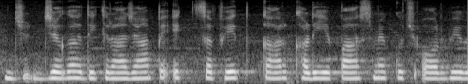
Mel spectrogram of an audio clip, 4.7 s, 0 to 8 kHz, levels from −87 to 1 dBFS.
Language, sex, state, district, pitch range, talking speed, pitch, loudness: Hindi, female, Uttar Pradesh, Shamli, 215-225 Hz, 230 wpm, 220 Hz, -16 LUFS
